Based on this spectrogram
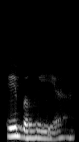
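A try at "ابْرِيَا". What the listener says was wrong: Ya-nya panjang. Ya-nya panjang, Bu. Iberia Iberia. Ri-nya nggak panjang. Iberia.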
